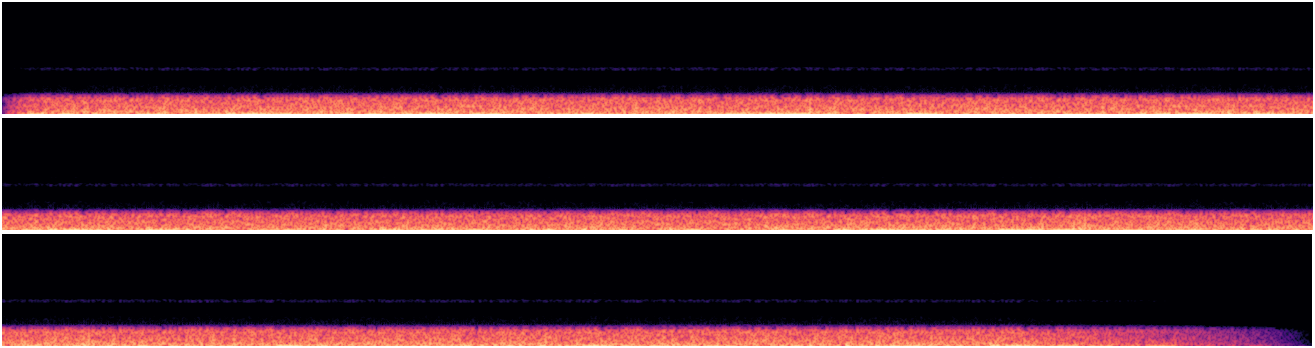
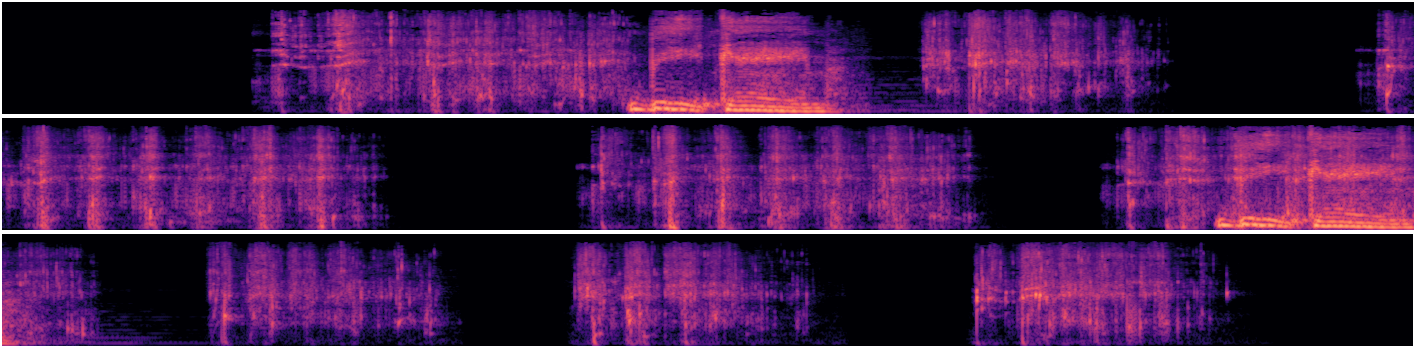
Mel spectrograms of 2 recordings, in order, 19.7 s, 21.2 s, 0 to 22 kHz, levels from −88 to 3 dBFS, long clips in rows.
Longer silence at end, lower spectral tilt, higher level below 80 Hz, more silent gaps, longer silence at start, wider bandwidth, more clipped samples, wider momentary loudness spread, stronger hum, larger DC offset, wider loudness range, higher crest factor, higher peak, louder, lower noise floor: second, 0.5 s vs 1.2 s; first, -20 dB/octave vs -4 dB/octave; first, -18 dBFS vs -64 dBFS; second, none vs 6.00-6.72 s, 9.10-9.88 s, 12.12-12.53 s, 16.44-16.92 s, 18.36-18.92 s; second, 0.05 s vs 1.35 s; second, 0.7 kHz vs 16.5 kHz; neither; second, 1 LU vs 19 LU; neither; neither; second, 1 LU vs 9 LU; second, 12 dB vs 24 dB; first, 0 dBFS vs -4 dBFS; first, -18 LUFS vs -24 LUFS; second, -40 dBFS vs -66 dBFS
